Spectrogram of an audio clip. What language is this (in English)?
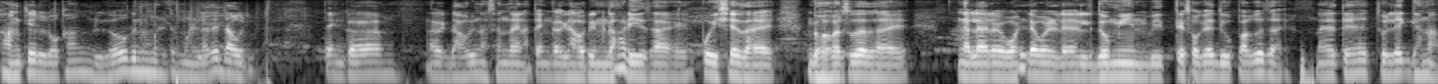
Konkani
